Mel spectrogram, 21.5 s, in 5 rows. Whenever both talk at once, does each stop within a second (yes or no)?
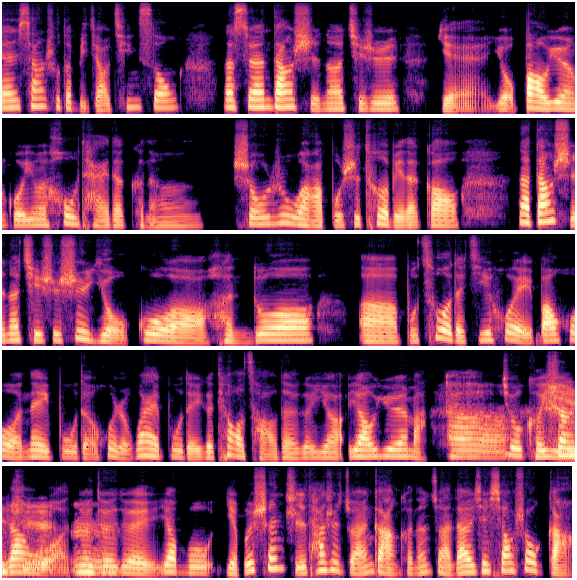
no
